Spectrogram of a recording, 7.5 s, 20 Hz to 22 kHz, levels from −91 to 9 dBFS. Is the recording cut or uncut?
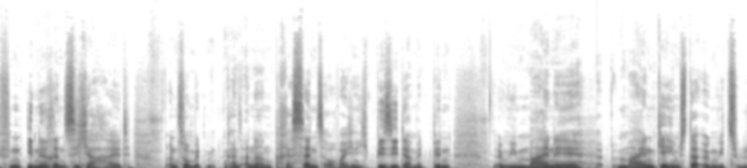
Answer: cut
